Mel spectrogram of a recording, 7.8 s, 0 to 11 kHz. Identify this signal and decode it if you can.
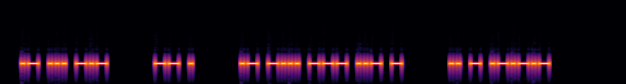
Morse code, heard as a keyed tone, about 28 wpm, 700 Hz. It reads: ASK ME ABOUT IT.
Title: 2x Word-Spacing - Sentences from Top 200 Words - 28wpm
